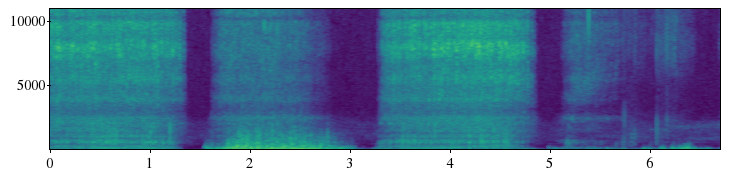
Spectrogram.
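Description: Loud, harsh rattling snores with brief pauses between breaths, typical heavy snoring during sleep.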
